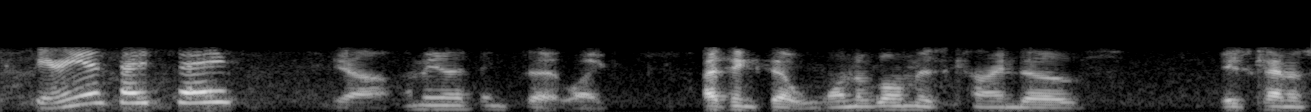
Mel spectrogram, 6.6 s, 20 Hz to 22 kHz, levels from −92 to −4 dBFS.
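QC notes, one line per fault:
Throughout: noise suppressor artifacts. The room noise, about 16 dB under the speech, drops by roughly 21 dB between phrases and swells back under them, pumping with the speech rather than sitting steady.
4.08–4.15 s: lost AMR speech frames. Between "I think that" and "of them is", about 40 ms of speech, consistent with two lost 20 ms frames, is briefly smeared and dipped, a single localised glitch rather than ongoing warble.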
